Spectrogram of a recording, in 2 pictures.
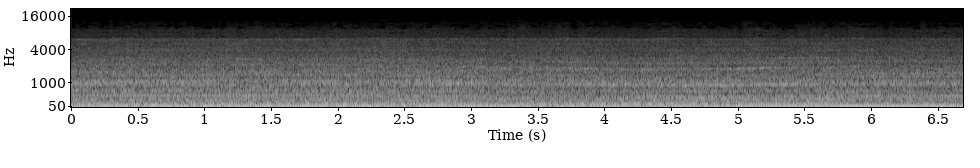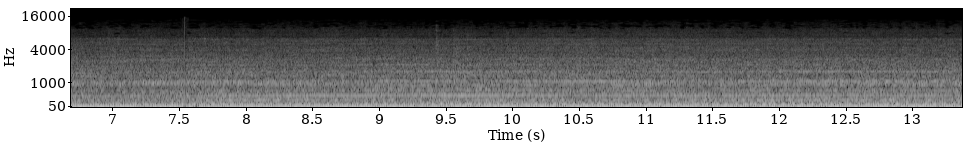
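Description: A tractor engine drones loudly and steadily from close by inside the cab.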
